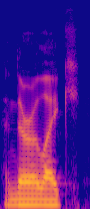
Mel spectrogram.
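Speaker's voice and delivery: normal talking voice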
